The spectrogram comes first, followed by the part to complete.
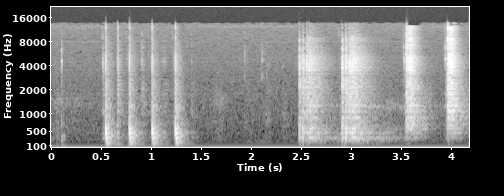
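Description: Kick drum sample in FL Studio played live from a MIDI keyboard: a quick run of short hits about half a second in, a longer, noisier hit about two and a half seconds in, then a few single hits near the end.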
